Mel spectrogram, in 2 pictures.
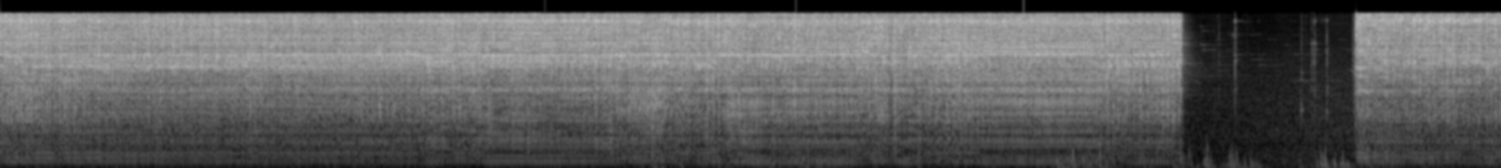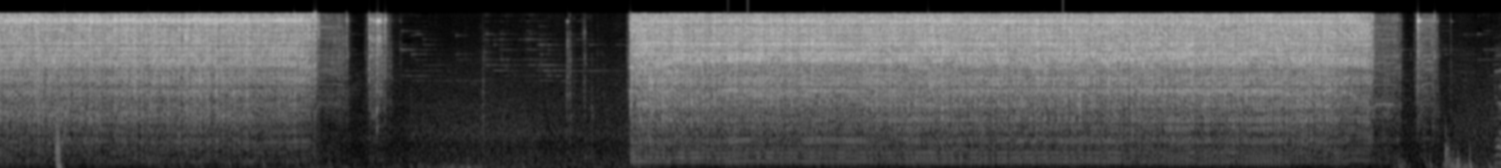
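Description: Cordless impact wrench hammering on a golf-cart lug nut in three long runs, stopping briefly twice between them. The nut does not break loose: it has been overtightened.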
